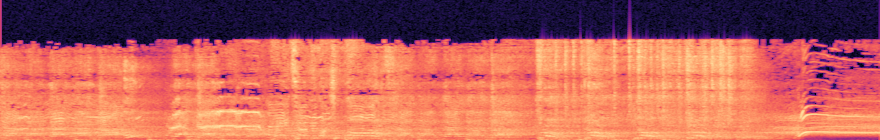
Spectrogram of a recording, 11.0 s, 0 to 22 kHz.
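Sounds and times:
live concert music with bass: 0.0 - 10.2
crowd cheering: 9.5 - 11.0.

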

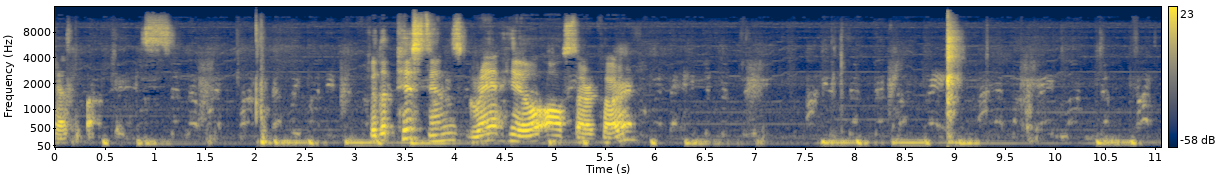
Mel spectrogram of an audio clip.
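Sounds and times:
background music: 0.0 - 11.0
cards slapping on table: 8.9 - 9.2.

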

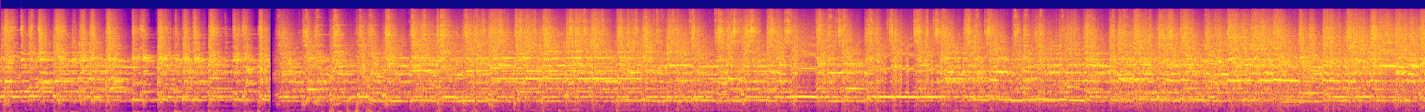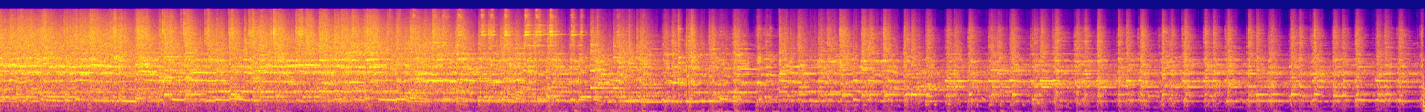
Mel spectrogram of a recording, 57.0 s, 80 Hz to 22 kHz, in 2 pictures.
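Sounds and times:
metal gongs beaten with sticks: 0.0 - 57.0
small hand cymbals: 0.0 - 57.0.

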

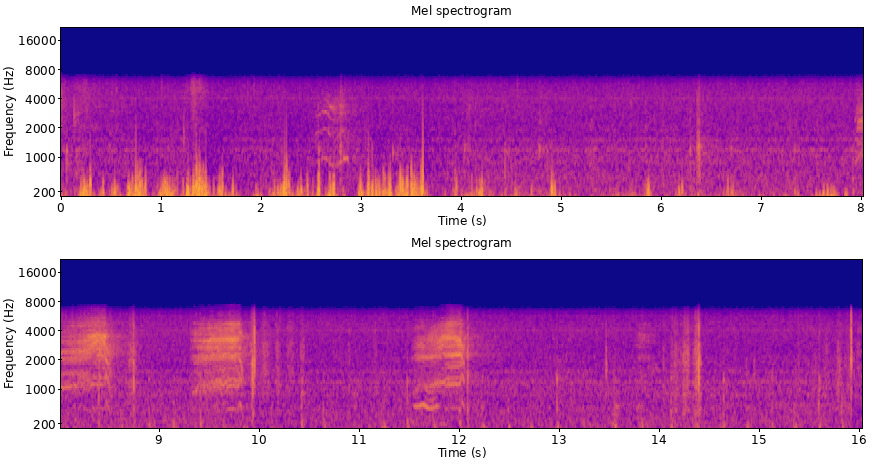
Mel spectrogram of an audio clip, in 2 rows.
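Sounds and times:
horse hooves on paved road: 0.0 - 16.0.

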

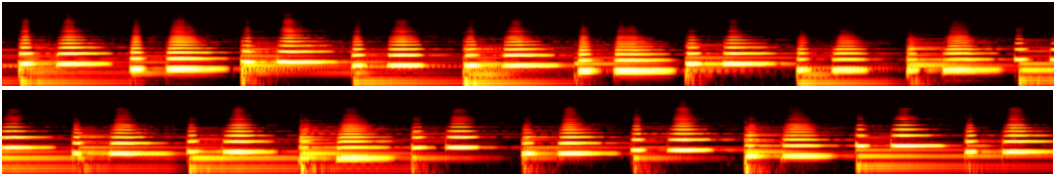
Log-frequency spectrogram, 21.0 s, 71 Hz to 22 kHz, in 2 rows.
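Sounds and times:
french horn playing slow melody: 0.0 - 21.0
piano bass notes: 0.0 - 21.0.

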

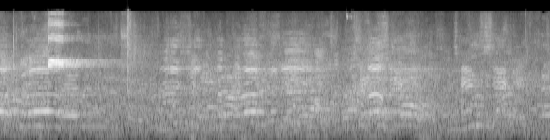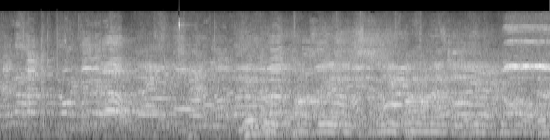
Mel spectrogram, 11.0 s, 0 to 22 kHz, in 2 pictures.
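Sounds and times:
spectators shouting and chattering: 0.0 - 11.0
referee's whistle: 0.4 - 1.1, 10.5 - 11.0.

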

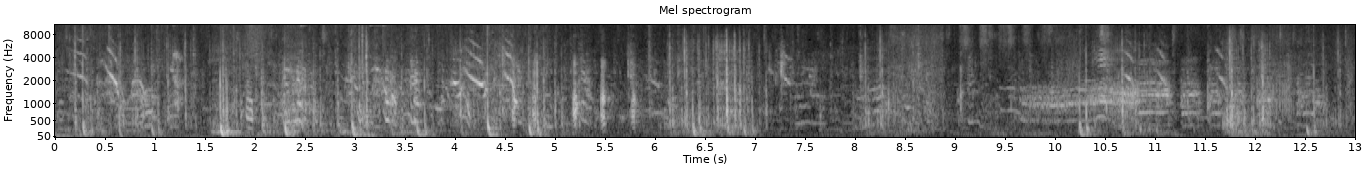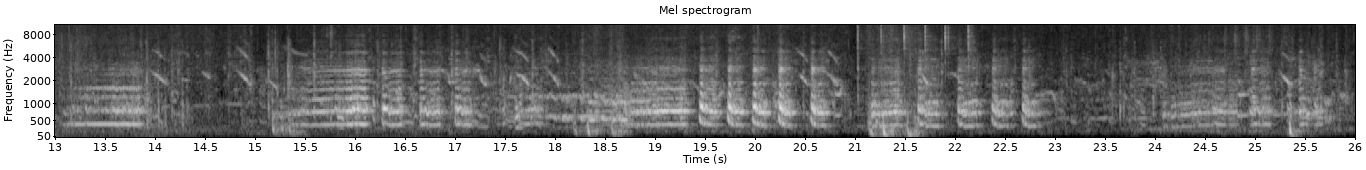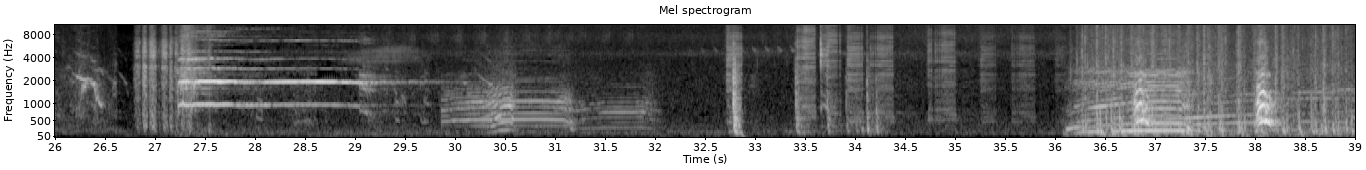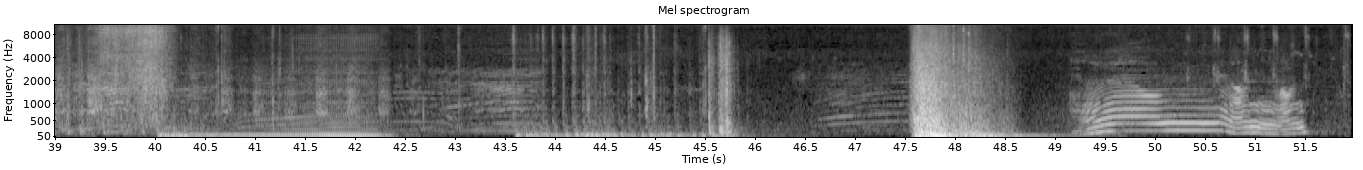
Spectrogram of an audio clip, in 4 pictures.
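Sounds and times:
cattle mooing: 36.1 - 38.2, 39.5 - 44.1, 49.2 - 50.6.

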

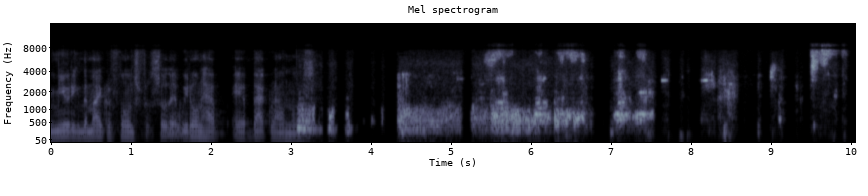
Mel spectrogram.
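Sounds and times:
harsh microphone noise: 1.1 - 9.8.

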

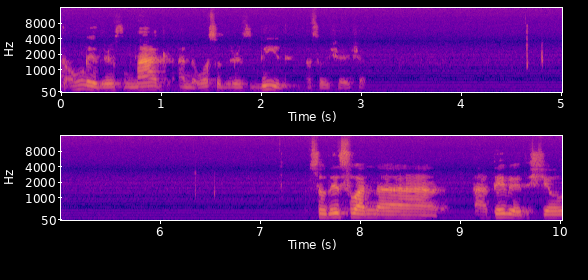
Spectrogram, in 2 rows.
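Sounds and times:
faint electrical mains hum: 0.0 - 10.0
faint clicks: 4.6 - 5.0.

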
